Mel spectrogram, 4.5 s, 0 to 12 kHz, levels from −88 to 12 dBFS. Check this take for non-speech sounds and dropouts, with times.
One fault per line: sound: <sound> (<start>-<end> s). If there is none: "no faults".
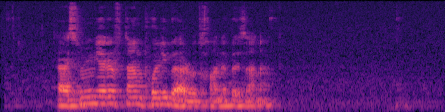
no faults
